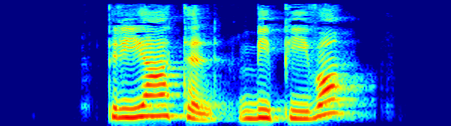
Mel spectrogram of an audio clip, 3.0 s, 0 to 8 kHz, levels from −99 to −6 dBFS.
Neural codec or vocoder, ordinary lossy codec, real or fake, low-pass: none; MP3, 48 kbps; real; 7.2 kHz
